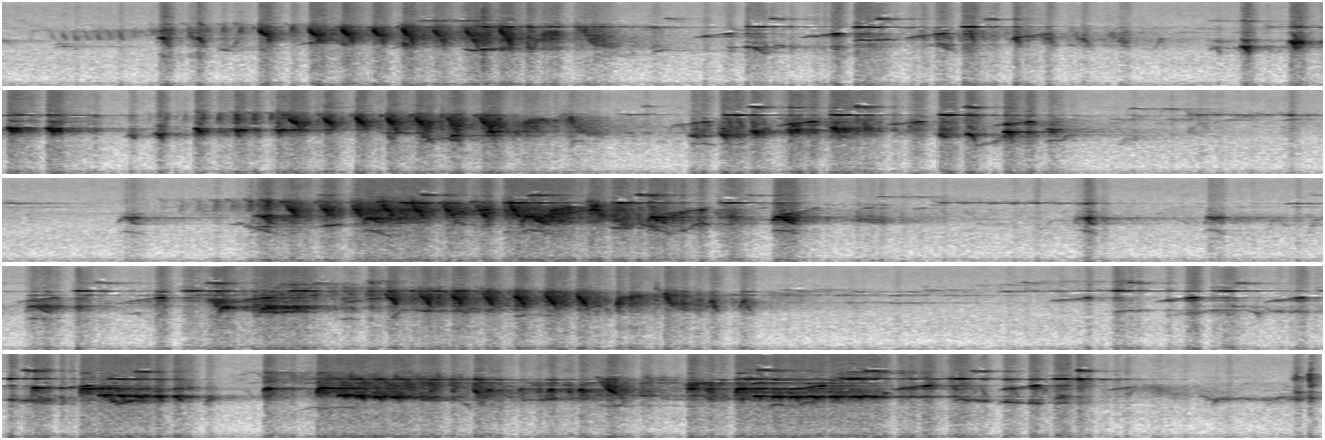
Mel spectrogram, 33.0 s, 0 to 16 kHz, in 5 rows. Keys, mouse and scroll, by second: 2.1 click, 3.1-3.9 alt+middle drag, 3.9 z, 4.4-7.7 alt+middle drag, 8.7 click, 9.2 click, 9.9 click, 10.4 click, 10.9-11.6 alt+middle drag, 11.6 g, 13.3-15.1 drag, 15.1 Tab, 16.1 alt+middle click, 16.8 click, 17.8 shift+click, 18.8 z, 19.2 alt+middle click, 19.8 g, 22.2 Tab, 22.5 alt+middle click, 23.2 g, 24.5 scroll down 1, 24.8-27.2 alt+middle drag, 27.2-27.6 scroll up 1, 27.6 Tab, 28.1 click, 28.3 z, 28.7-29.1 scroll up 2, 29.1 click, 29.5 alt+middle click, 30.1 alt+scroll down 1, 30.7 g, 32.2 alt+middle click, 32.7 z.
